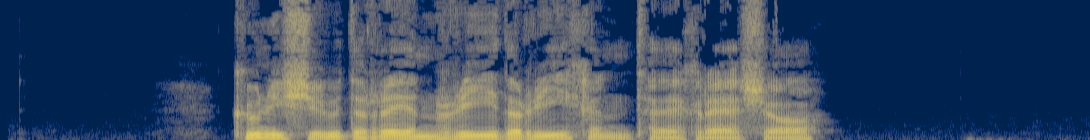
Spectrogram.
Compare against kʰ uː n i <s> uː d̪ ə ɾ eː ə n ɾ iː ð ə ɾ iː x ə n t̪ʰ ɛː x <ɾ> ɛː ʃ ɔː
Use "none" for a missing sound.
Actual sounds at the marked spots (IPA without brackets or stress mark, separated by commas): ʃ, ɾ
